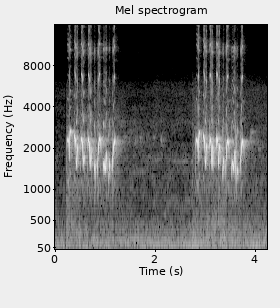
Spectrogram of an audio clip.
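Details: Female yellow-vented bulbul calling to lure males into singing, two quick runs of bubbly, slightly descending chirps, each run about a second long of eight or nine notes, separated by a pause.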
